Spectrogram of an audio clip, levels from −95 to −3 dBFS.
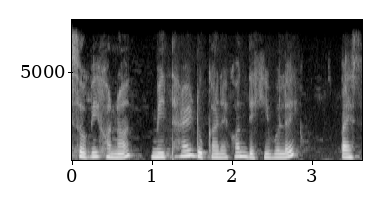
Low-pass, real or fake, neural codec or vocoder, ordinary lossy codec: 7.2 kHz; real; none; none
